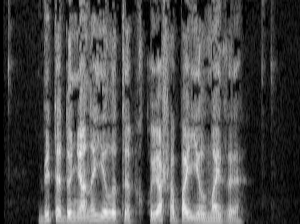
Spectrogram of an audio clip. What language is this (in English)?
Bashkir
